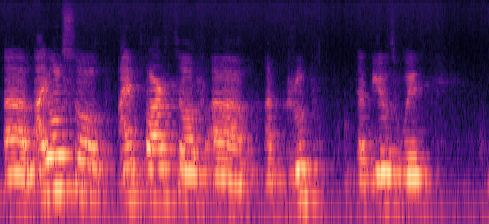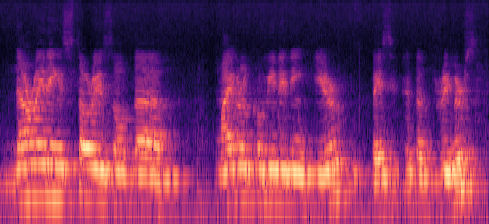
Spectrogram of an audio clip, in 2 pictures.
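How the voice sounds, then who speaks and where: A man from Ecuador, a school board candidate, giving a halting forum speech with many pauses and fillers. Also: fairly high pitch. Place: library meeting room. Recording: echoey room, tinny and distant.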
